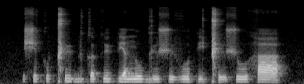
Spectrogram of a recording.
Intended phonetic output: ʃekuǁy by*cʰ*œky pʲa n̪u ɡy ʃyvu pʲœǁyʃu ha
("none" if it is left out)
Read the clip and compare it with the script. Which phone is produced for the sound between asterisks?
k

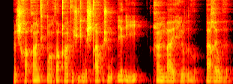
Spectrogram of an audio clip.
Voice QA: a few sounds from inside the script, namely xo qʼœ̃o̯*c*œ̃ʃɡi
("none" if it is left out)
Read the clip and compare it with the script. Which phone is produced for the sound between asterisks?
tʲ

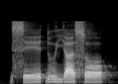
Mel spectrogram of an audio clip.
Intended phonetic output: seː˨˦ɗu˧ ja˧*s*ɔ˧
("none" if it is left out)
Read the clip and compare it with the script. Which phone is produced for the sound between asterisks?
s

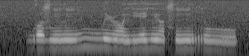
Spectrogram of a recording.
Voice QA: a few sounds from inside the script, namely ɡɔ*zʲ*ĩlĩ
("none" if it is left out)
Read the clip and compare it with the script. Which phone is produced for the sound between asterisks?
z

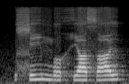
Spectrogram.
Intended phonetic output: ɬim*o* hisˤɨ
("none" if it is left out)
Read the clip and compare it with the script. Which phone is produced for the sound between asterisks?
o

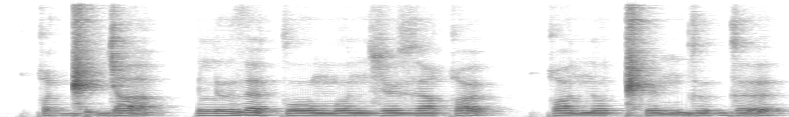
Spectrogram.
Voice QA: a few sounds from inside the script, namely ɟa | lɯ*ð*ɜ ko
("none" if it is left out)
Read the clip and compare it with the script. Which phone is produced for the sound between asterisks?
ð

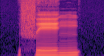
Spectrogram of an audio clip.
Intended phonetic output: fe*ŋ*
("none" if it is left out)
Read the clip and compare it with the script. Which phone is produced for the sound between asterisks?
ŋ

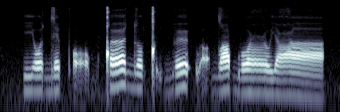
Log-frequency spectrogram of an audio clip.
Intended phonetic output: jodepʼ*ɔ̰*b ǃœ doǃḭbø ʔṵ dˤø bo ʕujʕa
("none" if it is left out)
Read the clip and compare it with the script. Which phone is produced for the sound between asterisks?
ɔ̰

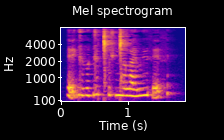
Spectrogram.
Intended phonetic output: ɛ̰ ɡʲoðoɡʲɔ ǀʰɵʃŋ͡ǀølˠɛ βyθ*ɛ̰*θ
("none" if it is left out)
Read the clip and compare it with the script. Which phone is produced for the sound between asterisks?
ɛ̰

